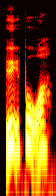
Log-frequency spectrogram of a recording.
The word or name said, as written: øbo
